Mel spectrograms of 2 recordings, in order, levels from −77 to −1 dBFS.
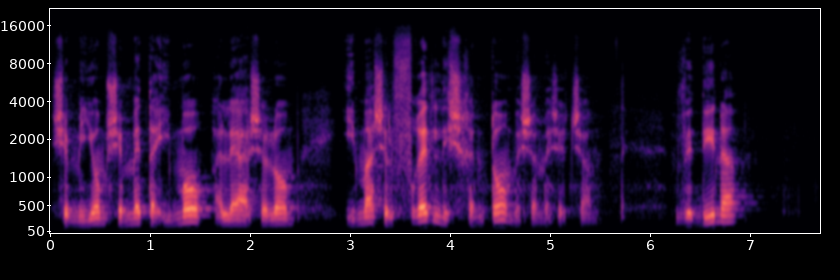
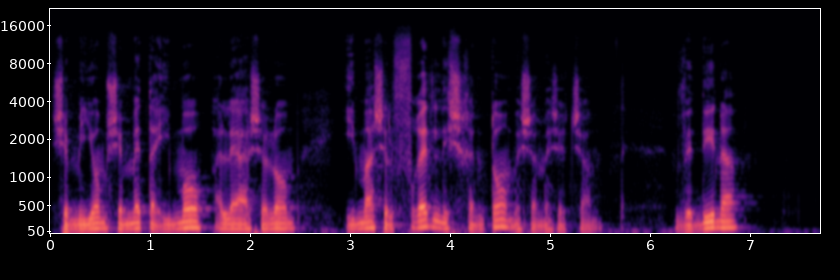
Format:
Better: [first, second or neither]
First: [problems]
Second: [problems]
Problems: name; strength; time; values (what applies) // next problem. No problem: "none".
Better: second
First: thin; very; fading below 300 Hz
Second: none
